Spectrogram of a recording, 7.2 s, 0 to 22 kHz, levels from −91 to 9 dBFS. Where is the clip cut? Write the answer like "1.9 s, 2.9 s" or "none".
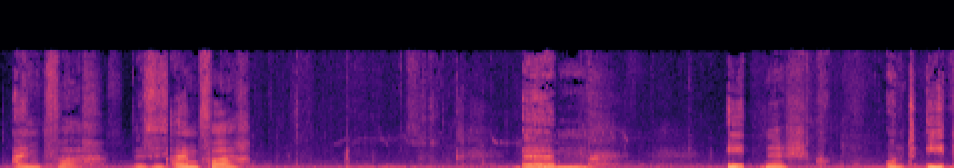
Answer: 1.2 s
